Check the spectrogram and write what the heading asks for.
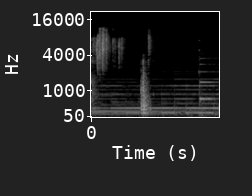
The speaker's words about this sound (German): Ich habe eine 8 und eine 9 gewürfelt. Das ist 17.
